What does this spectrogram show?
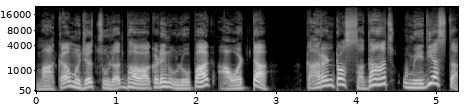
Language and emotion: Goan Konkani, happy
